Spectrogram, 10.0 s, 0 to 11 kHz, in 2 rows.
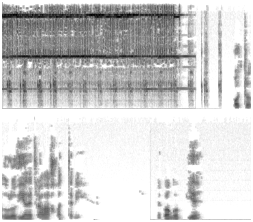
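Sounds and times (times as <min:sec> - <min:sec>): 
alarm clock ringing with a rapid metallic bell trill: 0:00.0 - 0:04.0
speech: 0:04.8 - 0:06.7, 0:08.1 - 0:09.0.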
